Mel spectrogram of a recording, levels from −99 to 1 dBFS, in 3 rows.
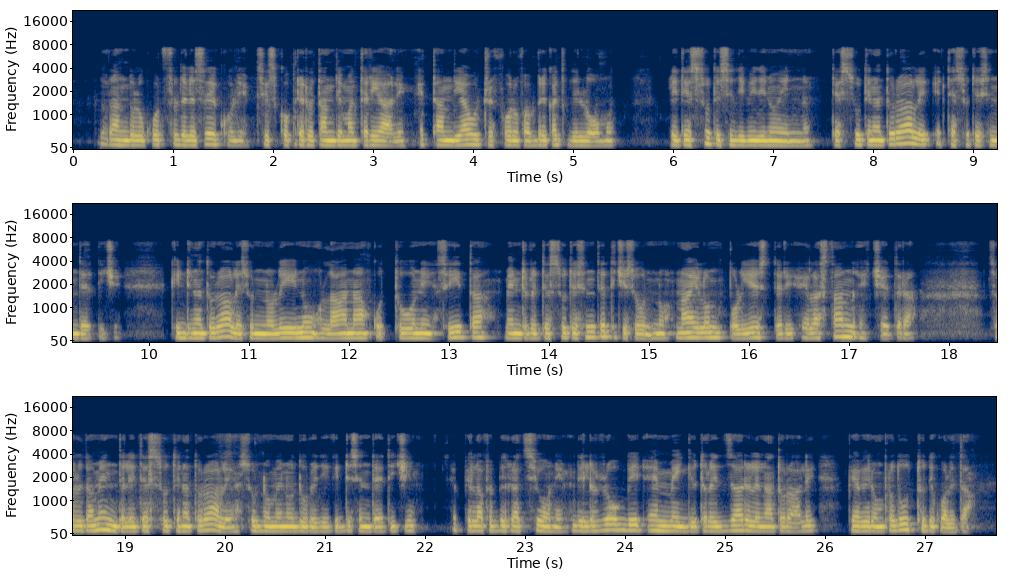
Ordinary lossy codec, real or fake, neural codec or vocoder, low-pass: none; real; none; 7.2 kHz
